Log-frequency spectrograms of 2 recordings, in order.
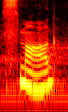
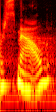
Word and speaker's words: Smaug: And at some point, a dragon by the name of Smog, or Smaug, depending how you pronounce it, comes in and takes over their territory.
